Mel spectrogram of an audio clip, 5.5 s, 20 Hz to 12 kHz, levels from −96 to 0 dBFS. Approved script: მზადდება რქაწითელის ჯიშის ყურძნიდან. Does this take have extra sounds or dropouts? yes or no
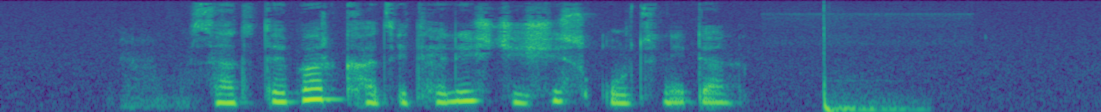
yes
